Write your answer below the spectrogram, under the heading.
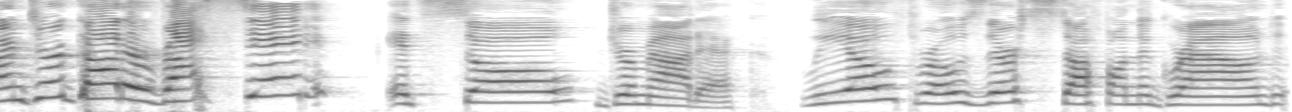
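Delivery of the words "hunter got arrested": very high, loud, frantic shriek. Describing someone's dramatic reaction to news, the speaker retells a scream.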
